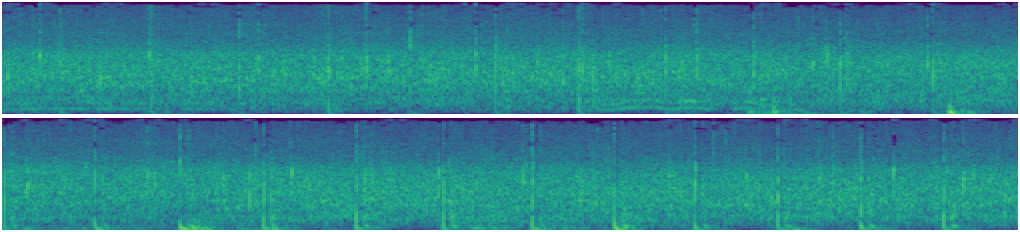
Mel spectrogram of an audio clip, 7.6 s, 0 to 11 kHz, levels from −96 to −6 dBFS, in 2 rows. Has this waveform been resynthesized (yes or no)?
no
